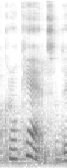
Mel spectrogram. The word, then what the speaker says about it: croquettes: これコロッケはですね、英語ではクロケッツというふうに言いますね。フランス語から来てると思うんですけれども、クロケッツの K のところにアクセントがつきます。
